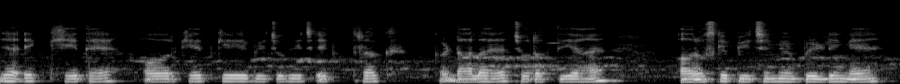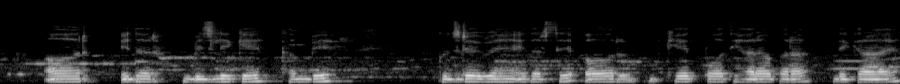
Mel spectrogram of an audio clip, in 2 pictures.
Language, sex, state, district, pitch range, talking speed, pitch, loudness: Hindi, male, Bihar, Lakhisarai, 125-145 Hz, 145 wpm, 135 Hz, -20 LUFS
